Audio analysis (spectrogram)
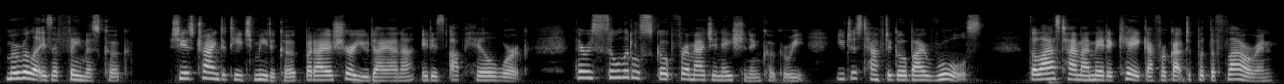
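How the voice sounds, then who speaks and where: A woman's voice: medium pitch, animated, a little fast, lightly acted. Brief: woman reader voicing a dreamy, dramatic little girl, pouring out tales in a gushing rush. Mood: earnest, dramatic. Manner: gushing, breathless storytelling. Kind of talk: audiobook character reading.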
